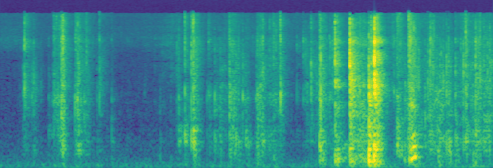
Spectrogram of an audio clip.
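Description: Wrapping of a pack of yarn balls rustling as it is handled: a few faint rustles and clicks at first, then busier handling noise from about three seconds in.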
